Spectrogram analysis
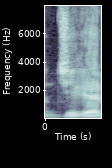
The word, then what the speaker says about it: Jigar: Is it Jigar? yeah, so Jigar is correct.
